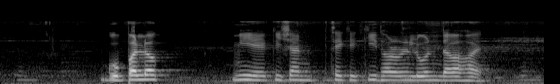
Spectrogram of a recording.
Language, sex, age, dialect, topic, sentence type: Bengali, male, 18-24, Standard Colloquial, agriculture, question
